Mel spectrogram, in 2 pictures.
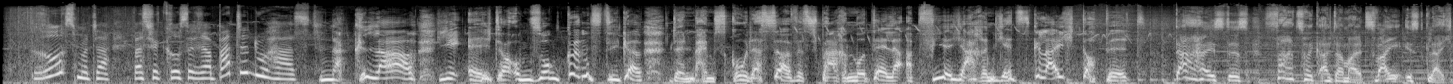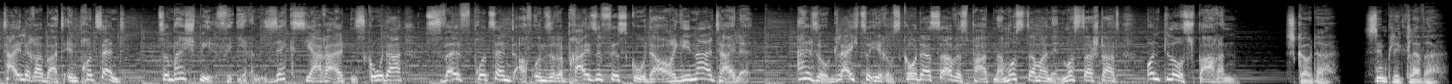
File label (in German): tv-spot; Kindersprecher; skoda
